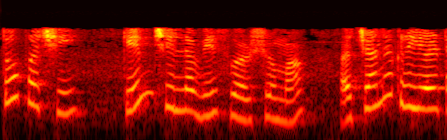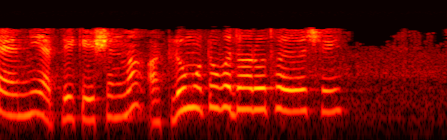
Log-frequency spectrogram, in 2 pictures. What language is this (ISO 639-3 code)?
guj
